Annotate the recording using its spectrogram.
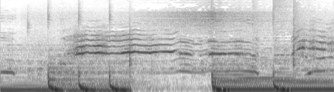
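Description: Background music: deep, sustained bass notes that slide down in pitch under a high, wavering melody line. The bass drops out for a moment about two seconds in, then comes back.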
